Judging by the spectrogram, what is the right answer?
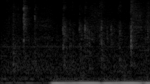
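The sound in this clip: Typing on a computer keyboard, with a few soft, quick key taps over a steady low hum that starts partway through.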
